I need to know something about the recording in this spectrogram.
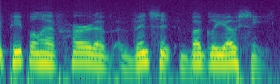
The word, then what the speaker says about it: Bugliosi: have heard of Vincent bugliosi or buosi I think the g is silent buosi well he knows uh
